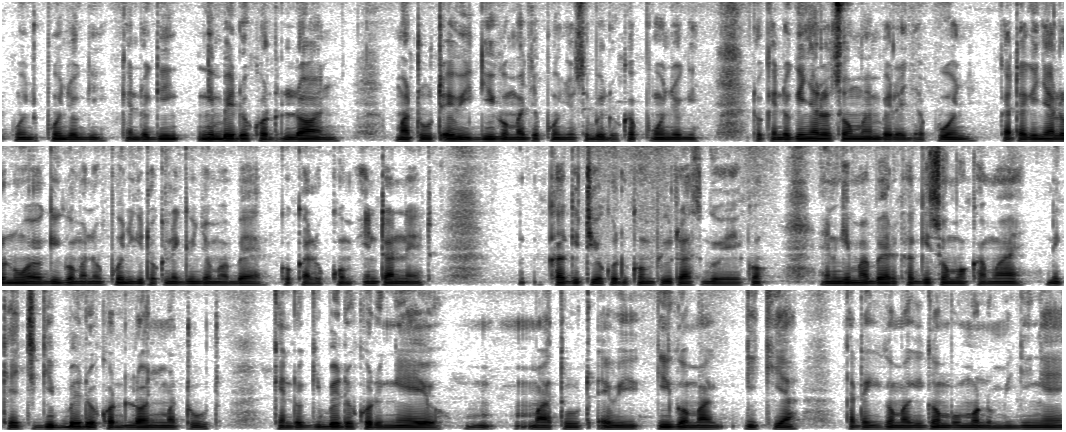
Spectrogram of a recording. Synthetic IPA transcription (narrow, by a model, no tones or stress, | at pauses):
apwoɲd͡ʒpwoɲd͡ʒoɡɪkendoɡɪbedokɔdlɔɲmatutewiɡiɡomad͡ʒapwoɲd͡ʒosebedokapwoɲd͡ʒoɡɪtɔkendoɡɪɲalɔsoŋmɛmbeled͡ʒapwoɲd͡ʒkataɡɪɲalɔnwɔjɔɡɪɡomanopwoɲɡɪtɔknɛɡɪwiɲd͡ʒomabɛrkokalokwomɪntanɛt | kaɡɪtɪokodkompjutasɡoekoɛnɡɪmabɛrkaɡɪsomɔkamaɛnɪket͡ʃɡɪbedokɔdlɔɲmatutkendoɡɪbedokodŋejomat̪utḛwiɡiɡomaɡɪkɪjakataɡɪɡomaɡɪɡɔmbɔmondomiɡiŋɛ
